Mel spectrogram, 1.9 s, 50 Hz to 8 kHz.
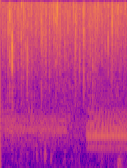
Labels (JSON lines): {"label": "biophony, croak", "recorder": "SoundTrap 500"}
